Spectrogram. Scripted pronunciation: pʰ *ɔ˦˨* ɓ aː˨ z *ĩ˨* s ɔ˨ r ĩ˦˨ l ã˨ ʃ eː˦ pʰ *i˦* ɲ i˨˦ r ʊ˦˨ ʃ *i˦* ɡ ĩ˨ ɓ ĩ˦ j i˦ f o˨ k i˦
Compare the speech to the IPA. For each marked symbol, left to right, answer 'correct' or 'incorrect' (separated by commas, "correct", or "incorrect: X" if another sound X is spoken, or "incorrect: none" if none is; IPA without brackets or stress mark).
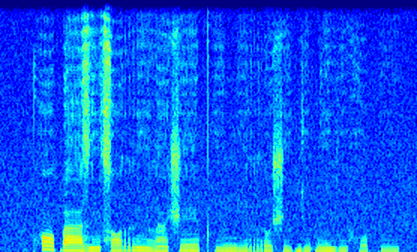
correct, correct, incorrect: i˨, incorrect: i˨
